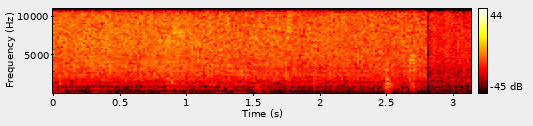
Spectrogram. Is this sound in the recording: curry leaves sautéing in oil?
yes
